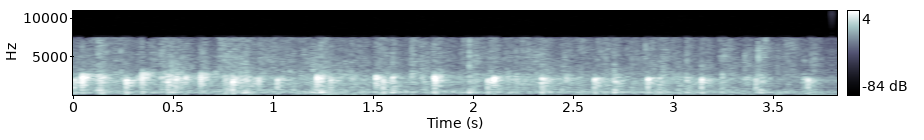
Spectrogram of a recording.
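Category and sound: crowd, audience applause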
